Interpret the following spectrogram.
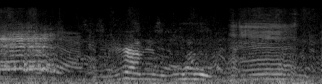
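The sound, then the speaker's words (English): Sheep bleat repeatedly at a sheep and wool event in Howard County, Maryland, where sheep are being sheared: loud, quavering cries overlapping one after another, with a busy murmur of voices and crowd noise underneath. “It's the Maryland Wool and Sheep.”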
